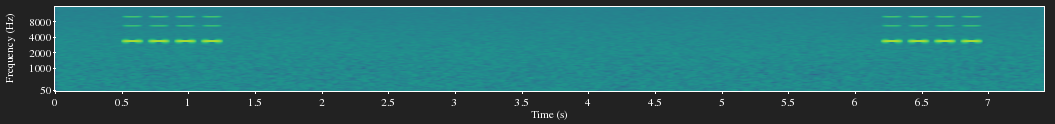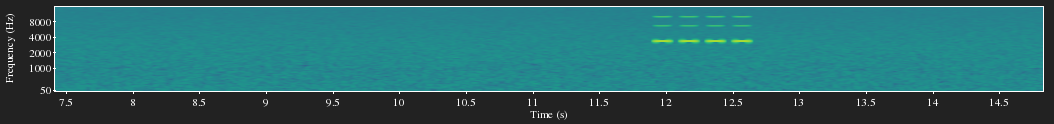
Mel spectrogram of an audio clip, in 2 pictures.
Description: Alarm pattern, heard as an alarm's beeps, played three times, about 3400 Hz. Temporal four. Carbon monoxide.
